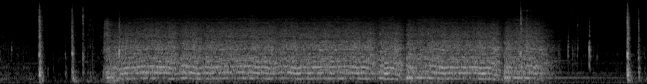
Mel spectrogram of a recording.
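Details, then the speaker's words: 1999 Jaguar XK V8, said to be the 4.0 L, cranks about four seconds at full throttle with an easy-spinning starter but never fires. Bore wash is suspected and was later confirmed when it started after compression built. Crank, no start. "it sounds a little better uh but still nothing happens Full [Music] Throttle I can feel compression building to be honest just going to give it a break"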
